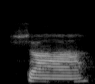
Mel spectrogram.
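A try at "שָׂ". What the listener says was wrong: Look where that dot is. Sa. Sa. Not sha. Sa.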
